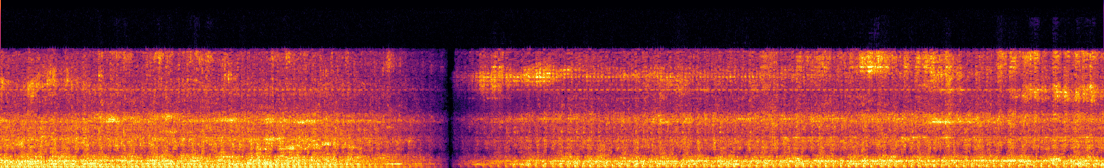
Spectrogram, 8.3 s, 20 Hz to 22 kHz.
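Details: Massey Ferguson MF-7 tractor under restoration, running with mower blades not engaged: even, steady running note with a regular beat and no misfires or hunting; normal unloaded running.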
